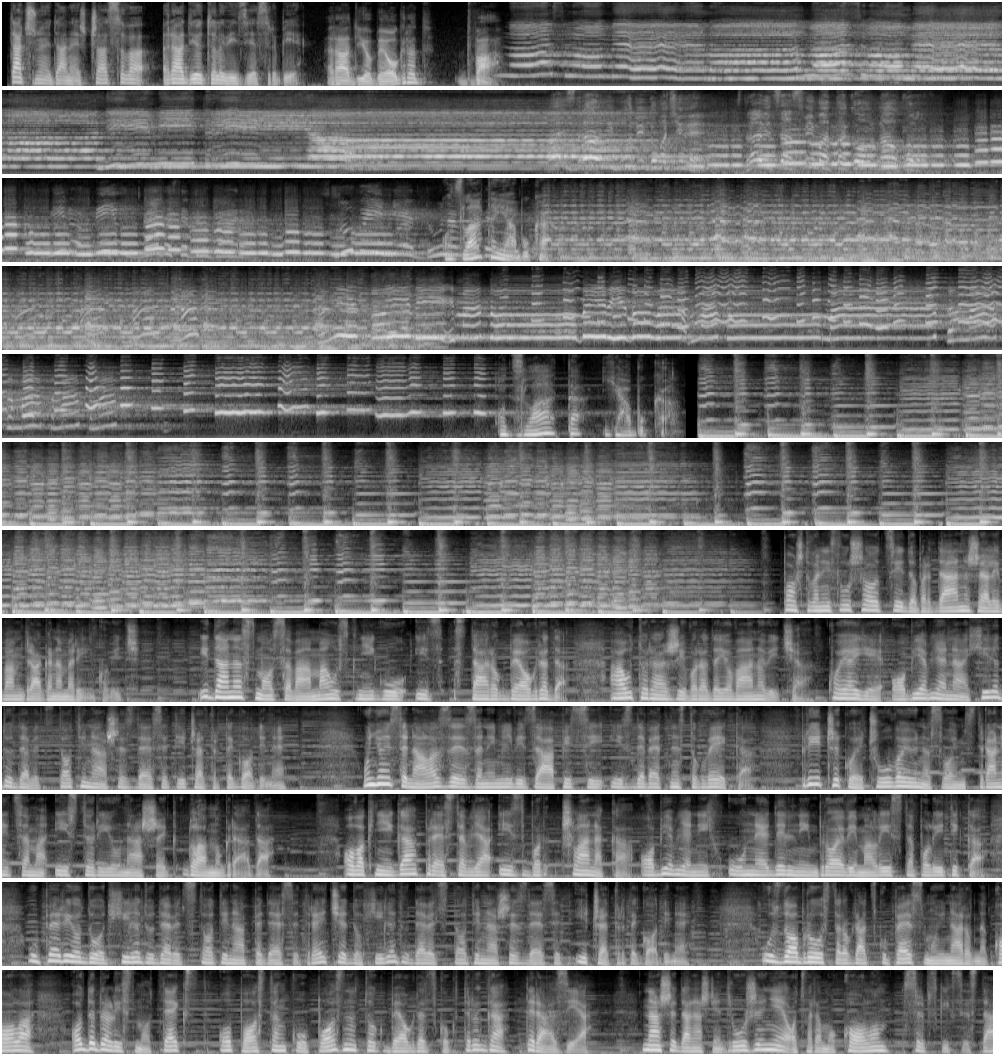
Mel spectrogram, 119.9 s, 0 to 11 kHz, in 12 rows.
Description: U njoj se nalaze zanimljivi zapisi iz 19. veka, priče koje čuvaju na svojim stranicama istoriju našeg glavnog grada. Uz dobru starogradsku pesmu i narodna kola, odabrali smo tekst o postanku Terazija.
